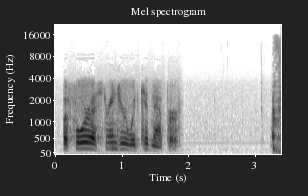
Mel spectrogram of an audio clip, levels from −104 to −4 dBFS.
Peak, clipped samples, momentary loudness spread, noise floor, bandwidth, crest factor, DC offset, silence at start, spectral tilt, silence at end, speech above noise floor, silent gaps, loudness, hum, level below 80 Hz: -4 dBFS; under 0.1%; 16 LU; -72 dBFS; 13 kHz; 20 dB; under 0.1%; 0.15 s; -6 dB/octave; 0 s; 50 dB; none; -22 LUFS; none; -74 dBFS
